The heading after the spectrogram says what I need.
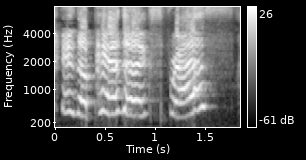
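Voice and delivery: high, loud, slow disbelief; loud slow comic question; incredulous. Real, not acted. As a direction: blurt it in mock disbelief. Joking reply, incredulous.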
